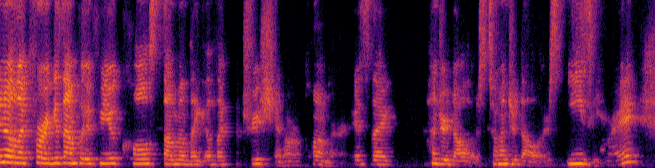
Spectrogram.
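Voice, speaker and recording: With a Korean accent, a woman talks fairly quickly at a fairly high pitch, showing ordinary pitch variation and big swings in loudness. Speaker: course participant. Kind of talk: online class discussion.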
